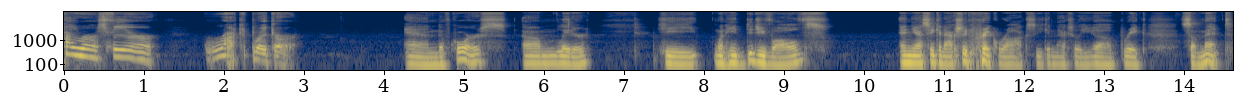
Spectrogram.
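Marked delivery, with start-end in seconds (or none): 0.0-2.9 very high-pitched cartoon call. Showing off the character voice he can do, Guilmon attack call. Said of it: "I can do his attacks".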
